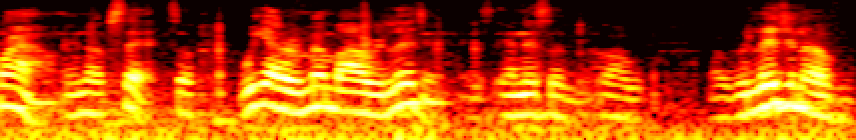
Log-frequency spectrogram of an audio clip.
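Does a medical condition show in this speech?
No.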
